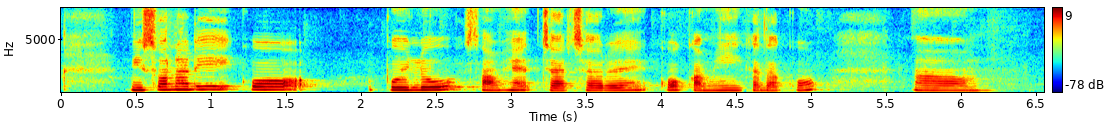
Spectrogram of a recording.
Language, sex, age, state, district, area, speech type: Santali, female, 18-30, West Bengal, Jhargram, rural, spontaneous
